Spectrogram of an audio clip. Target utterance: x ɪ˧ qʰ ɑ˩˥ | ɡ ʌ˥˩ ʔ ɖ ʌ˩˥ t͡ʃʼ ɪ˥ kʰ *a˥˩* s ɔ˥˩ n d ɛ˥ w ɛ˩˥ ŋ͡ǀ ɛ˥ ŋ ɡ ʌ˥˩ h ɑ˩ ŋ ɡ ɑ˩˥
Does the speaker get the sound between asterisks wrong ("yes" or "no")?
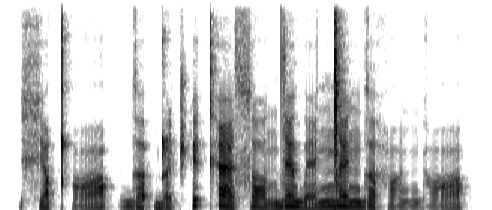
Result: yes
